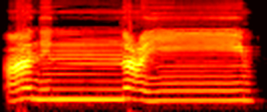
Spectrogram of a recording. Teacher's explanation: عن نون مشدد ہے تو نون کے اوپر غنہ کرنا ہے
